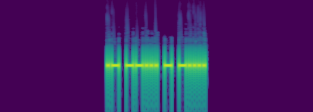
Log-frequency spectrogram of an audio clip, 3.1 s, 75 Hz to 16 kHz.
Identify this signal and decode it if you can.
Morse code, heard as a keyed tone, about 50 wpm, 700 Hz. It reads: A7T6
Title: Common Cut Numbers - 4-Digit 50wpm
